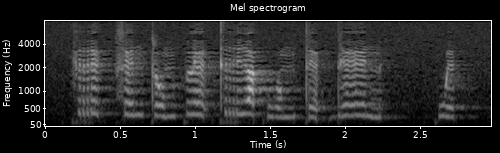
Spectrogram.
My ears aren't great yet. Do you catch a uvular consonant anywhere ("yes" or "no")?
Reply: no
